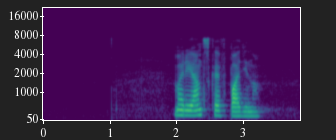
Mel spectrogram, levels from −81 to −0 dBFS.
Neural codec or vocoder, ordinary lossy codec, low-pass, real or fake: none; none; 7.2 kHz; real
